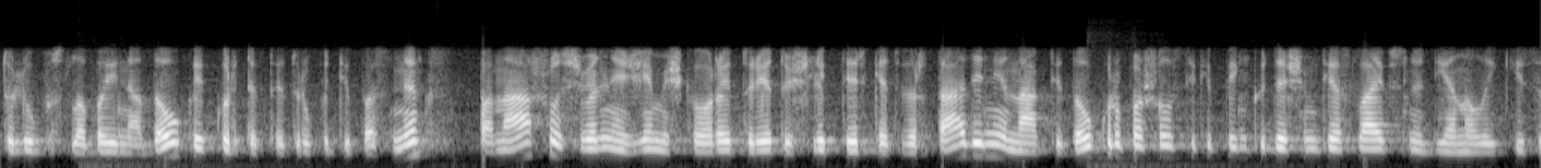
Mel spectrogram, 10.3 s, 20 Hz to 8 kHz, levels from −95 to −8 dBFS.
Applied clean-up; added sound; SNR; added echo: none; none; none; none.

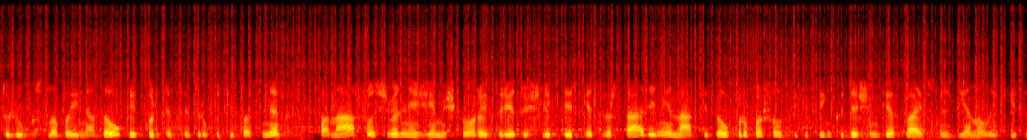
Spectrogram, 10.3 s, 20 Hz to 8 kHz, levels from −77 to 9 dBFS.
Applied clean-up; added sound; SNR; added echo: none; Rattle; 14 dB; none.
